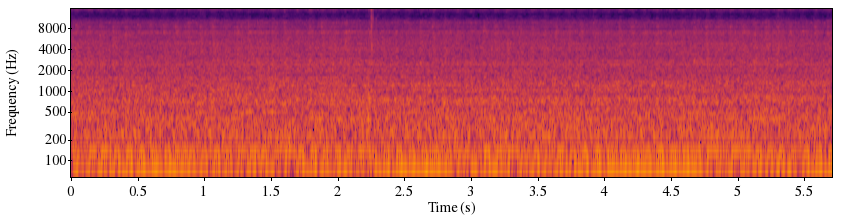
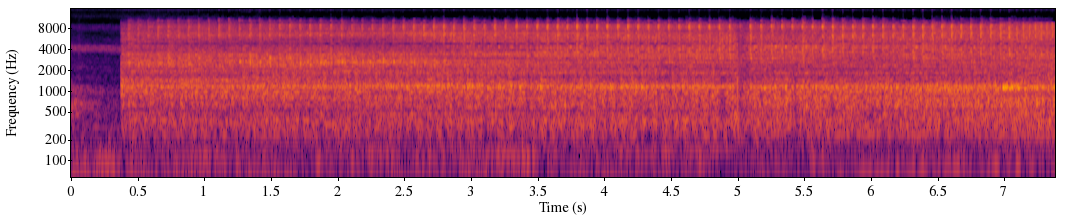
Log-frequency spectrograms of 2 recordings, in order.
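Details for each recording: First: Honda CBX 250 Twister after fixing an engine noise: steady, even single-cylinder idle with low chugging beat, no tapping or chain rattle; noise gone, only normal engine sound. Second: Honda CBX 250 Twister at idle, still running normally with no power loss: loud, fast, shrill metallic chatter; slack cam chain slapping because the tensioner lock failed.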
